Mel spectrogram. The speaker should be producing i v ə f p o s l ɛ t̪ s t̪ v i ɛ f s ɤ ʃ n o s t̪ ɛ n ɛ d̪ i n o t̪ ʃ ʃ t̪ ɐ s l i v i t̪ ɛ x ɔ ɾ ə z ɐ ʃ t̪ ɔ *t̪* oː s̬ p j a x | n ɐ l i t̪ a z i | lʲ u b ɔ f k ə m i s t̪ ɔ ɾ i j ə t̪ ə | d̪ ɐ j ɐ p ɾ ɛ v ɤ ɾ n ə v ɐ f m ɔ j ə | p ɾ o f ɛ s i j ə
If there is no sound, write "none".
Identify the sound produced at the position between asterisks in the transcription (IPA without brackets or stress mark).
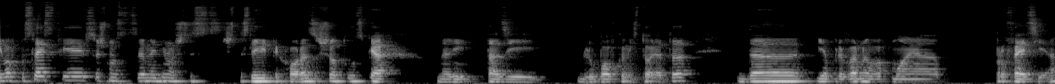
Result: t̪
